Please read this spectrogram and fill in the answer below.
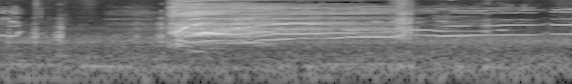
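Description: High-pitched laughter at a joke's punchline: a few short squeaks, then a louder burst about a second in that trails into a long, thin, wheezing whine. The car's steady engine and road hum runs underneath.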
